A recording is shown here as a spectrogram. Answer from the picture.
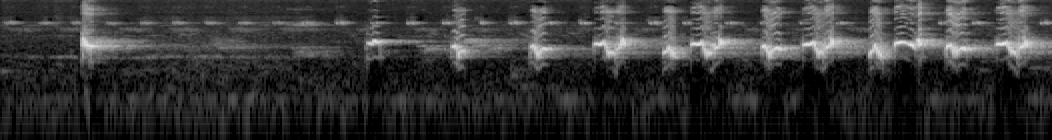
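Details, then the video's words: Sooty-headed bulbul training audio meant to make other birds answer: an isolated note and a quiet stretch, then chirps that quicken into a dense, rapid run of bright slurred notes. "Burung trucuk anda bakal nyaut dan ngropel seketika saat di masteri dengan suara trucuk ini"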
